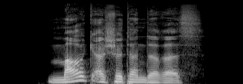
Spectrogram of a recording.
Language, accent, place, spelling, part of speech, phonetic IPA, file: German, Germany, Berlin, markerschütternderes, adjective, [ˈmaʁkɛɐ̯ˌʃʏtɐndəʁəs], De-markerschütternderes.ogg
- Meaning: strong/mixed nominative/accusative neuter singular comparative degree of markerschütternd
